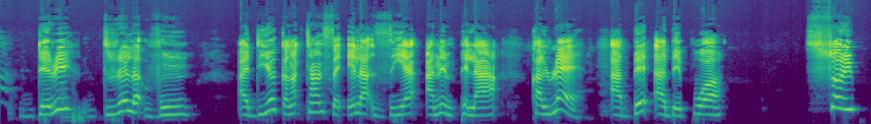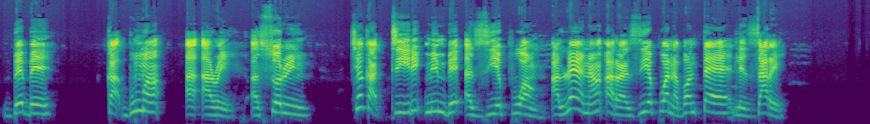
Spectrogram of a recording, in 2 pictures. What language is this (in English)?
Southern Dagaare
